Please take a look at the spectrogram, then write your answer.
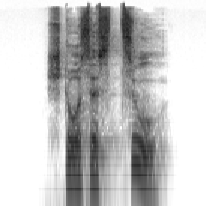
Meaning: second-person singular subjunctive I of zustoßen
- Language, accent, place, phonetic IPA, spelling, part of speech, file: German, Germany, Berlin, [ˌʃtoːsəst ˈt͡suː], stoßest zu, verb, De-stoßest zu.ogg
